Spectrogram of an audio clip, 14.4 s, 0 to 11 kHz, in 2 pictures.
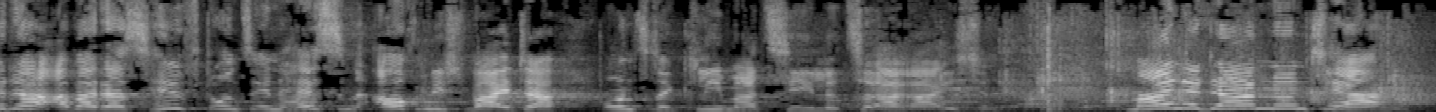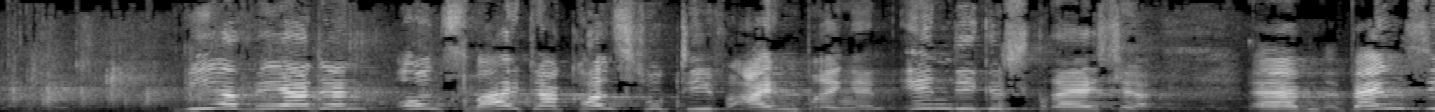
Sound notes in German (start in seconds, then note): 4.8 Beifall BÜNDNIS 90/DIE GRÜNEN und vereinzelt CDU - Zurufe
